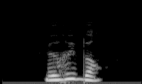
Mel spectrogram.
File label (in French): "ruban", French; vetements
